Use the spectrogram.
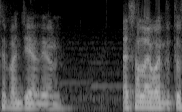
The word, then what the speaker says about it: Evangelion: Uh, it's pronounced Evangelion. That's all I wanted to say. Evangelion.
